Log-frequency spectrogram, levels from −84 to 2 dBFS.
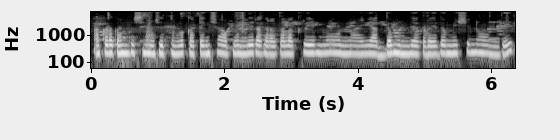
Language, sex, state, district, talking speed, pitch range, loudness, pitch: Telugu, female, Andhra Pradesh, Sri Satya Sai, 140 wpm, 205-220 Hz, -16 LUFS, 215 Hz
